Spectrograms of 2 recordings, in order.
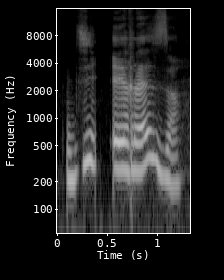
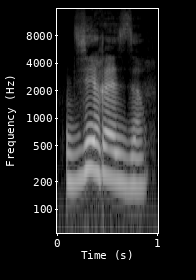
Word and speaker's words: diérèse: d'un groupe de voyenne on prononce d'ailleurs dit erez en dissociant lehoux et le est et non pas d'hier est l inverse donc l'association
